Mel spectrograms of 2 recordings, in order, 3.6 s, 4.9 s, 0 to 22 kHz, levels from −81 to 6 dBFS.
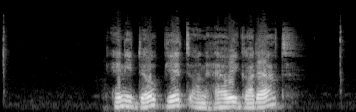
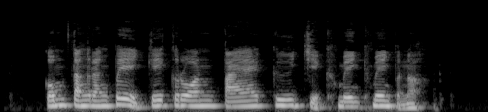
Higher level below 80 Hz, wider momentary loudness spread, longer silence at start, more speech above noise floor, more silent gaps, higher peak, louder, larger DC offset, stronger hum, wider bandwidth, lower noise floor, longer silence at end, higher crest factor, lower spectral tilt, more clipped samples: first, -48 dBFS vs -54 dBFS; about the same, 8 LU vs 7 LU; first, 1.1 s vs 0.45 s; first, 54 dB vs 44 dB; neither; first, 0 dBFS vs -4 dBFS; first, -11 LUFS vs -23 LUFS; neither; neither; first, 10 kHz vs 7.8 kHz; about the same, -64 dBFS vs -66 dBFS; about the same, 0.65 s vs 0.65 s; second, 12 dB vs 18 dB; second, -6.5 dB/octave vs -8.5 dB/octave; neither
